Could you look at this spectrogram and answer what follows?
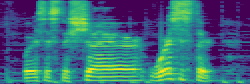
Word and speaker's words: Worcester: Worcester. I believe that Tershire is silent. Sorry, the Shire is silent. It's Worcester sauce.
